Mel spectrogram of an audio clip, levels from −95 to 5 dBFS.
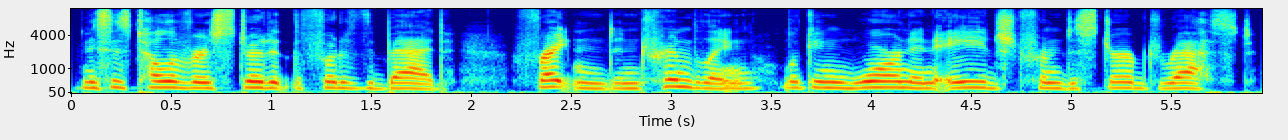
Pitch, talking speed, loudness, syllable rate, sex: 220 Hz, 190 wpm, -18 LUFS, 5.1 syllables/s, female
